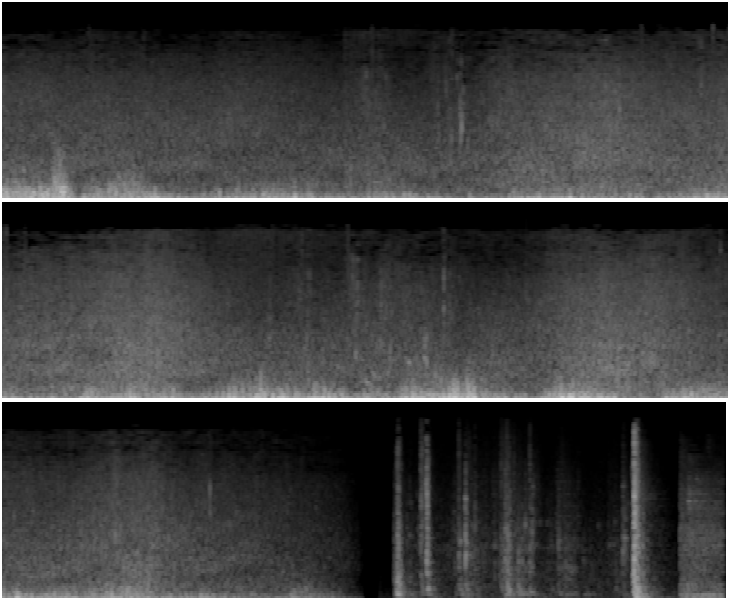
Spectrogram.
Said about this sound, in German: Aber jetzt erst noch mal ein bisschen Strand.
